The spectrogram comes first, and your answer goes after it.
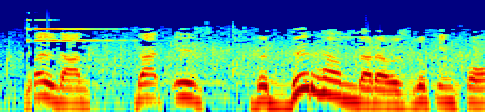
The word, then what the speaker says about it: dirham: The answer is dirham. Dirham. D-I-R-H-A-M. D-I-R-H-A-M. Dirham. Yes. You're sure? Yes. Well done. That is the dirham that I was looking for as the answer, and a good answer on that one.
